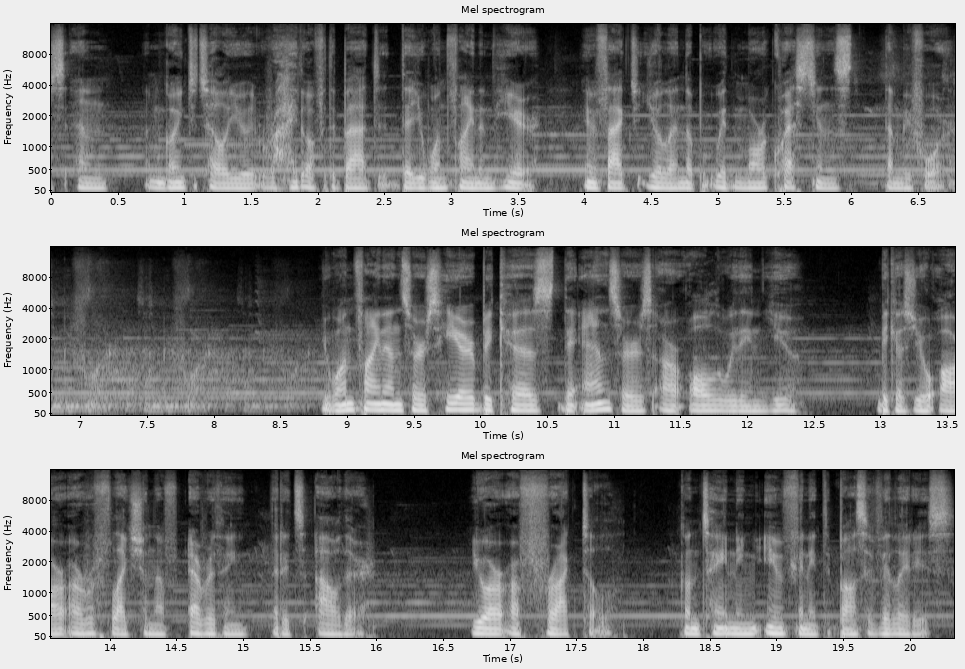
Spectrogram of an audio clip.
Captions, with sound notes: And I'm going to tell you right off the bat that you won't find them here. In fact, you'll end up with more questions than before. [voice echoes] You won't find answers here because the answers are all within you, because you are a reflection of everything that is out there. You are a fractal containing infinite possibilities.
